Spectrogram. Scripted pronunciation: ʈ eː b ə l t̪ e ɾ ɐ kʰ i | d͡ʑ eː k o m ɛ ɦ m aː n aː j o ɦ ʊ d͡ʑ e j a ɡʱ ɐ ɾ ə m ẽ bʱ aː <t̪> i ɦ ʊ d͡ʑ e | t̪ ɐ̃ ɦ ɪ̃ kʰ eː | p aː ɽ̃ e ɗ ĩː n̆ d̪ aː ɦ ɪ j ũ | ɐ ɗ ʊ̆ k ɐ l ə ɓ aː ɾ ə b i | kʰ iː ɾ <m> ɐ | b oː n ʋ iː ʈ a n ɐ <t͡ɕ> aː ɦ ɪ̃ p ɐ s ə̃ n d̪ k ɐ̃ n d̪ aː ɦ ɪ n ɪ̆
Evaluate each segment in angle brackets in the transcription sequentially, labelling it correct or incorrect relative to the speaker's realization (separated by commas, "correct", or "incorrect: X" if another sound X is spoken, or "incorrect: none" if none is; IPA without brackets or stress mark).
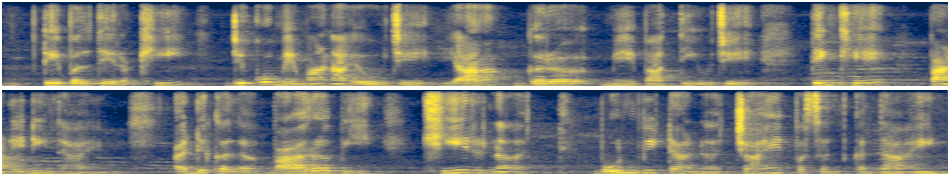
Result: correct, incorrect: n, correct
